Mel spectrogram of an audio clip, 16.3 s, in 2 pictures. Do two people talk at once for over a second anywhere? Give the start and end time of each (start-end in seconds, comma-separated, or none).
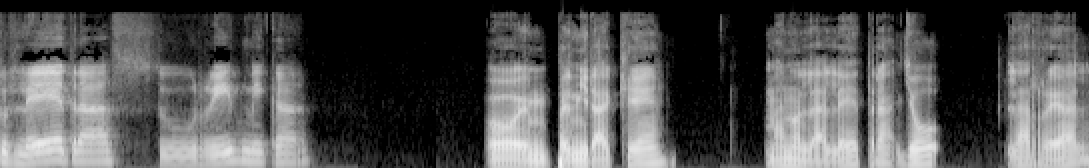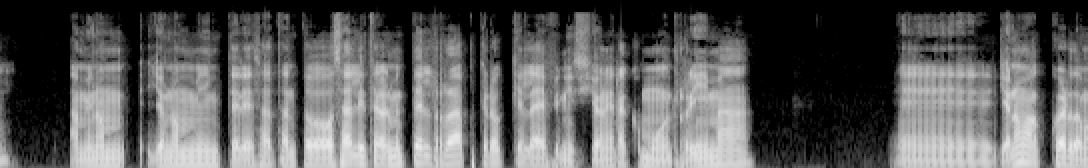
none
